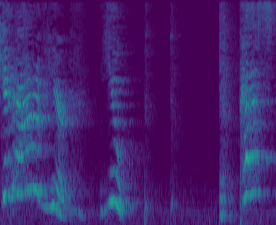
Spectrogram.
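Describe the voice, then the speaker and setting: This squeaky, put-on character voice sits at an extremely high pitch and swings very widely, with a slight echo around it. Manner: fierce, barking.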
